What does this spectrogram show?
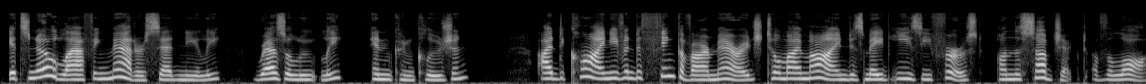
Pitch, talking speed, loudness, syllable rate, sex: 245 Hz, 155 wpm, -17 LUFS, 4.7 syllables/s, female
